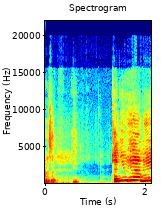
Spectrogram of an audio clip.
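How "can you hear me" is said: high, muffled, a bit louder; muffled call. Acted. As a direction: call out from inside a chest. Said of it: "you hear the voice a little bit louder".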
